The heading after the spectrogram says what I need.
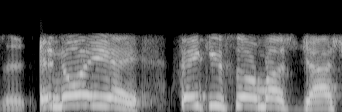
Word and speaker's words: Inouye: I can't pronounce his name, so I'm going to spell it for the people. Inouye. Huh? Yeah. Inouye, I think is how he says it. Inouye.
